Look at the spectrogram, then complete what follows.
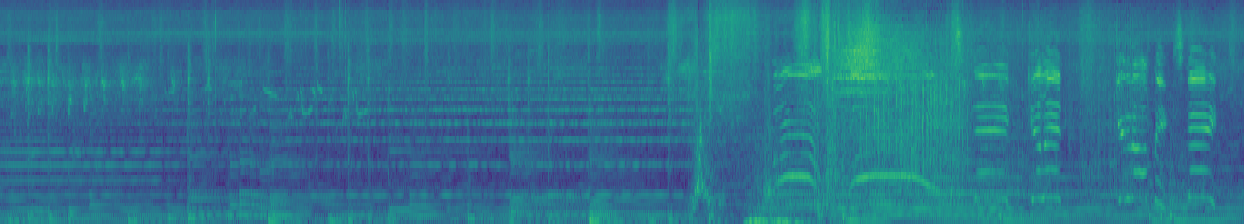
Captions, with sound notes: (dramatic music) (yelling) Snake, kill it! Get it off me, snake!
